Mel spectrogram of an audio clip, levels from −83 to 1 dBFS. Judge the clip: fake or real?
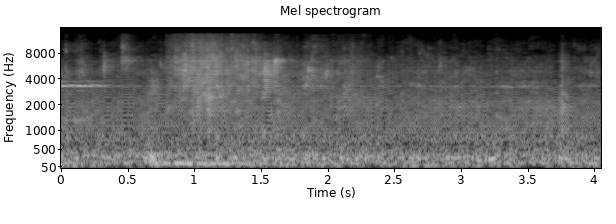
fake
